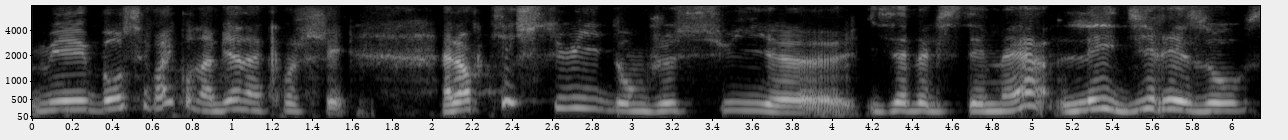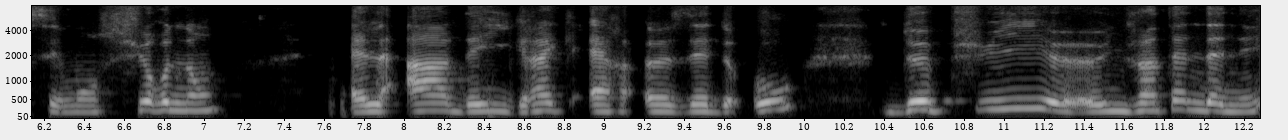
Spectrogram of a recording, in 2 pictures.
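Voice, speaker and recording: At a very slow pace, the voice comes through with a dry, close sound and no echo. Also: woman, medium pitch for a woman, ordinary pitch variation. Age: 60s. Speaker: networking consultant and author. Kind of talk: interview.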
